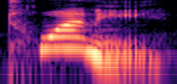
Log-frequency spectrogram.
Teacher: So the 20 at the end, the E, is much quieter. It's less loud, less long, and less high in pitch, right? It's less obvious.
